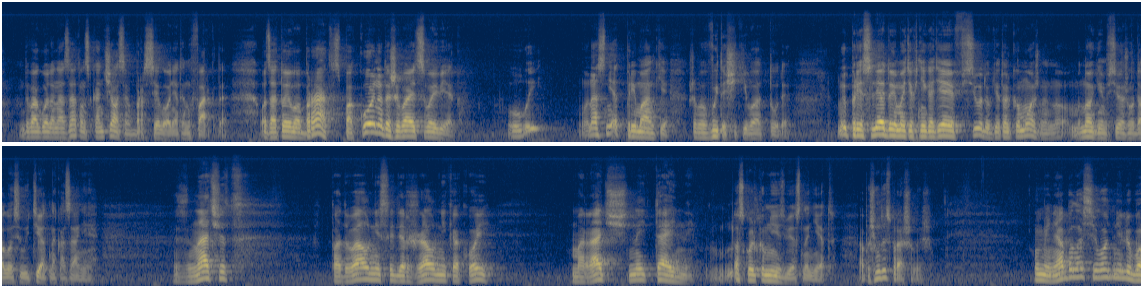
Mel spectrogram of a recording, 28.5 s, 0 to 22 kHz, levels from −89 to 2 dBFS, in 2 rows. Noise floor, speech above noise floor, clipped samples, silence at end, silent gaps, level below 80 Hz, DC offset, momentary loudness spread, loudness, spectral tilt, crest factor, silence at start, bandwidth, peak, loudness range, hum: -61 dBFS; 33 dB; under 0.1%; 0 s; none; -68 dBFS; under 0.1%; 17 LU; -28 LUFS; -5 dB/octave; 22 dB; 0.25 s; 18 kHz; -6 dBFS; 7 LU; none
